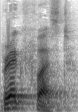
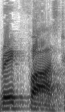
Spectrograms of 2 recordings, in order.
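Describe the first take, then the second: First: The second syllable does not sound like 'fast'. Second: The second syllable sounds like the word 'fast'. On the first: The speaker calls it right. "This is ब्रेकफास्ट, not फास्ट" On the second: The speaker calls it wrong. "This is not ब्रेकफास्ट"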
